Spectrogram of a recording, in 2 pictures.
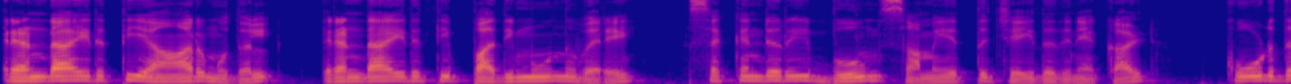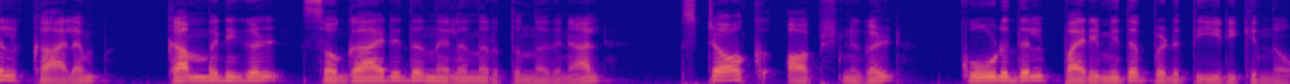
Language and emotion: Malayalam, neutral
